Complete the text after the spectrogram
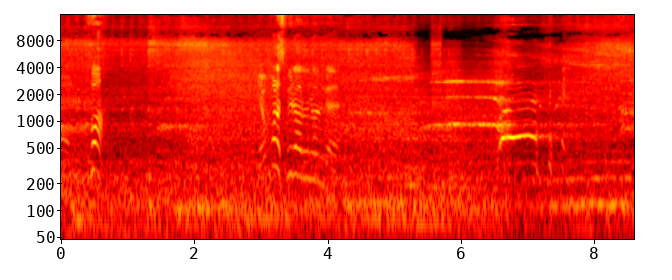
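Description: Riders on a roller coaster scream.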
